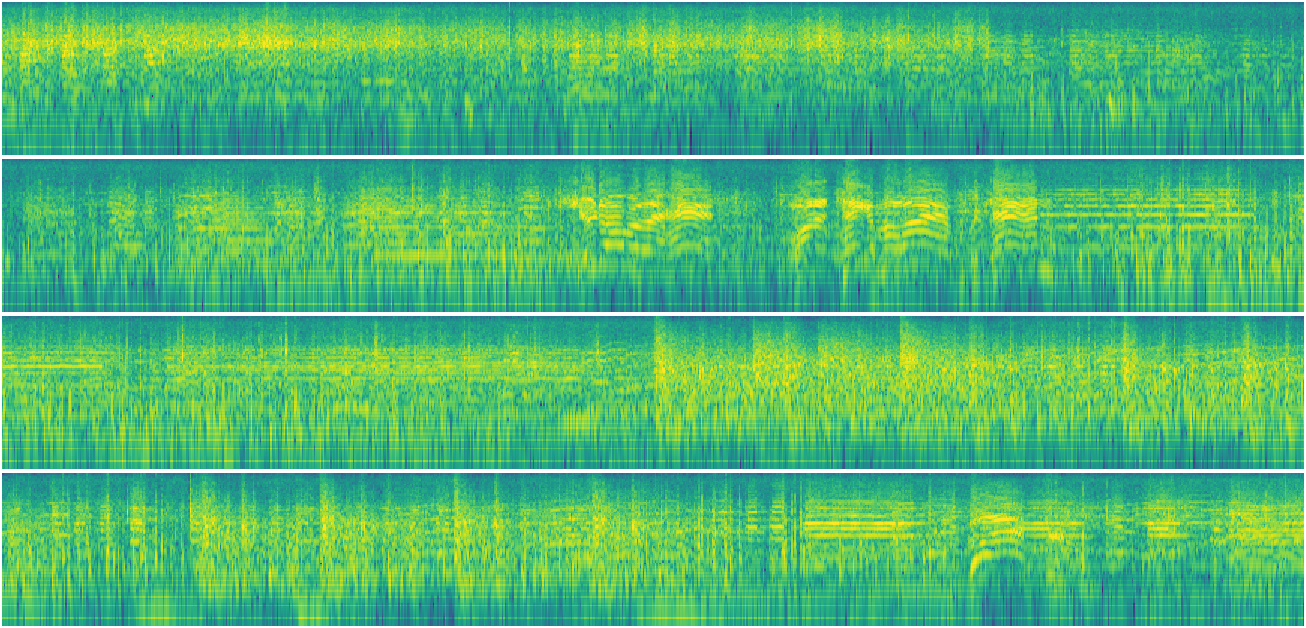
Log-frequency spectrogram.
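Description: Orchestral film score playing over the drumming of galloping horses' hooves.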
